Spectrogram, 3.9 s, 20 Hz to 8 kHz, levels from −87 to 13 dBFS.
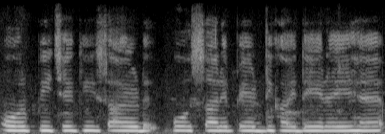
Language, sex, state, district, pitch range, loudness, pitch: Hindi, female, Uttar Pradesh, Shamli, 245-250 Hz, -14 LUFS, 245 Hz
